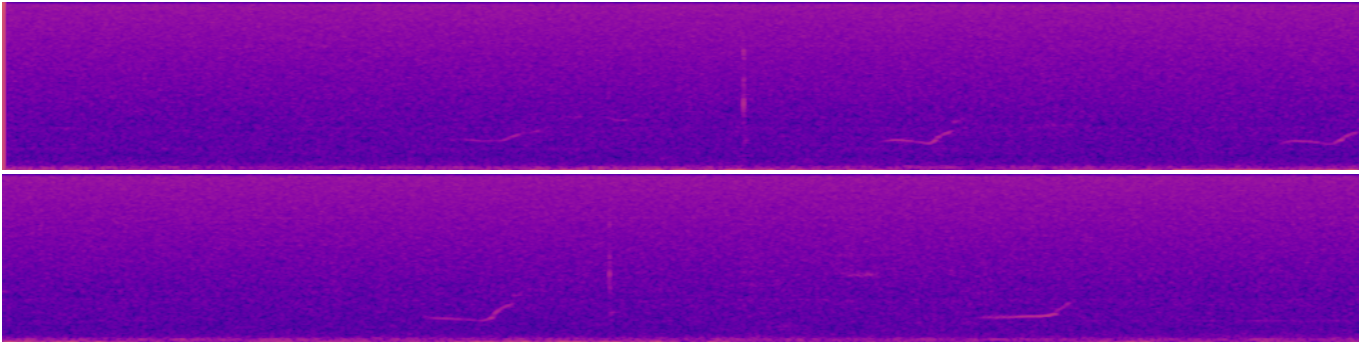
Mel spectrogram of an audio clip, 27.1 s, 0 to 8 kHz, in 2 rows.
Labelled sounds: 22.0	22.3	humpback whale, 1.2 to 1.3 kHz

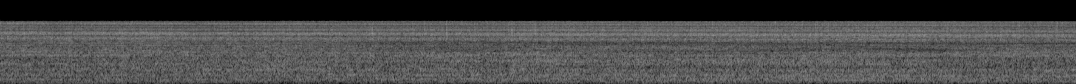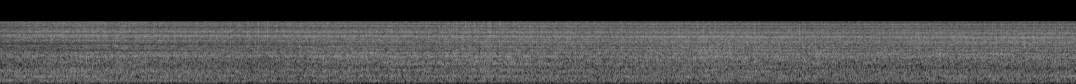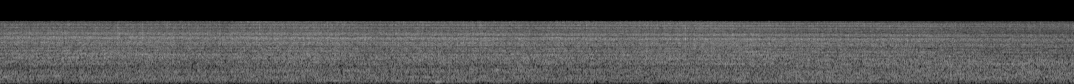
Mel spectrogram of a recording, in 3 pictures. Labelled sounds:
0.8	1.2	vessel noise, 6.4 to 6.7 kHz
8.1	8.4	vessel noise, 6.0 to 6.2 kHz
10.4	10.6	vessel noise, 4.4 to 4.8 kHz
13.8	14.3	vessel noise, 5.1 to 6.1 kHz
14.7	15.5	vessel noise, 5.6 to 5.8 kHz
16.9	17.5	vessel noise, 5.5 to 5.7 kHz
25.7	26.0	vessel noise, 7.0 to 7.3 kHz

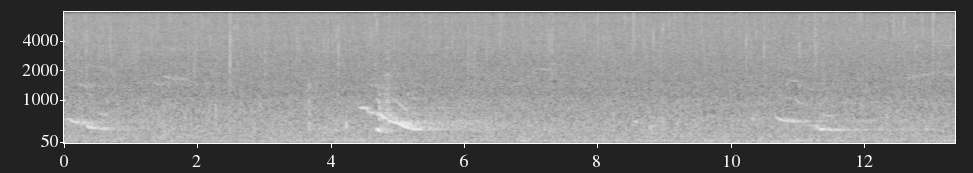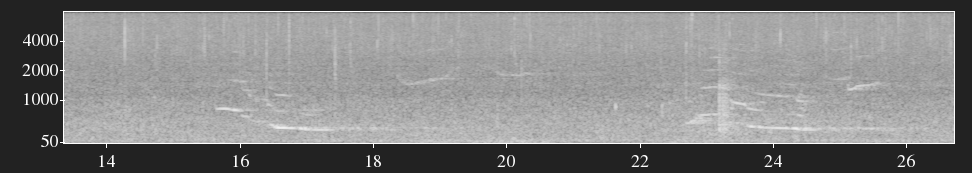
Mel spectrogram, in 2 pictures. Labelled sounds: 1.5	1.9	humpback whale, 1.6 to 1.8 kHz
4.4	4.7	humpback whale, 0.78 to 0.91 kHz
15.6	16.1	humpback whale, 0.78 to 1.7 kHz
16.5	16.8	humpback whale, 1.1 to 1.2 kHz
18.4	20.4	humpback whale, 1.4 to 2.0 kHz
22.9	24.3	humpback whale, 0.78 to 2.1 kHz
24.8	25.6	humpback whale, 1.2 to 1.8 kHz

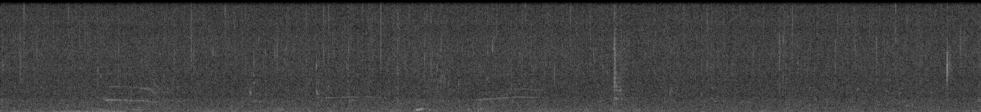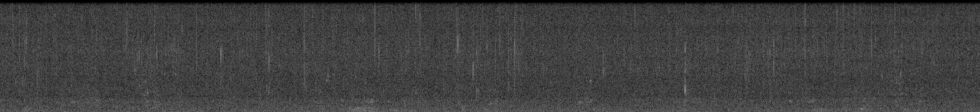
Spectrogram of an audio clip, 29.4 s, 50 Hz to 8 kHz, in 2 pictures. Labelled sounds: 1.5	2.4	killer whale, Bigg's (transient), 0.88 to 1.8 kHz
5.1	5.4	killer whale, Bigg's (transient), 1.1 to 1.2 kHz
7.1	8.0	killer whale, Bigg's (transient), 0.91 to 1.8 kHz

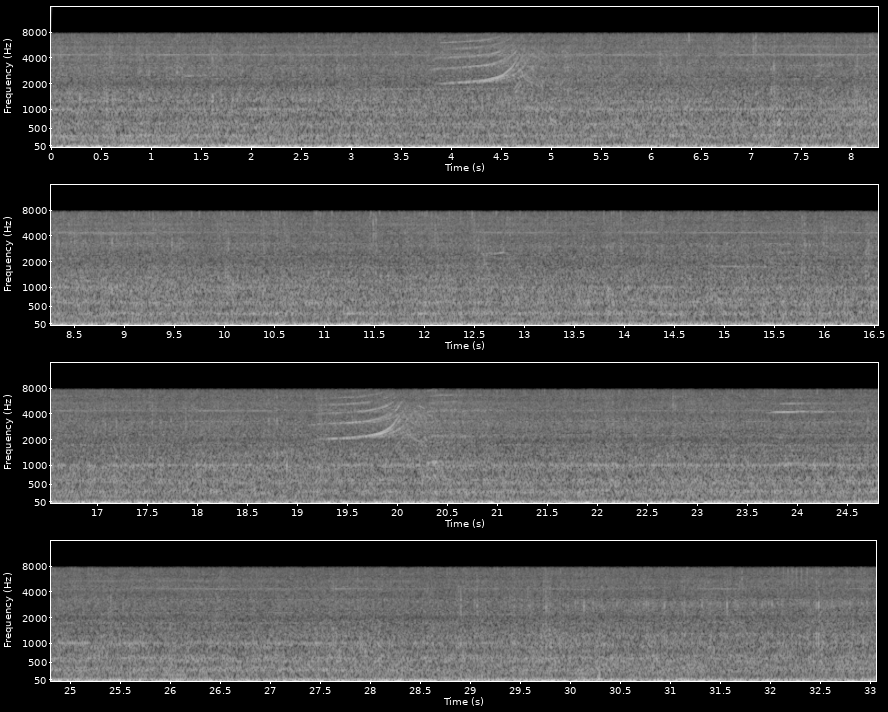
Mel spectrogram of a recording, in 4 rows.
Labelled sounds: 19.1	20.7	killer whale, southern resident, 1.1 to 7.7 kHz

